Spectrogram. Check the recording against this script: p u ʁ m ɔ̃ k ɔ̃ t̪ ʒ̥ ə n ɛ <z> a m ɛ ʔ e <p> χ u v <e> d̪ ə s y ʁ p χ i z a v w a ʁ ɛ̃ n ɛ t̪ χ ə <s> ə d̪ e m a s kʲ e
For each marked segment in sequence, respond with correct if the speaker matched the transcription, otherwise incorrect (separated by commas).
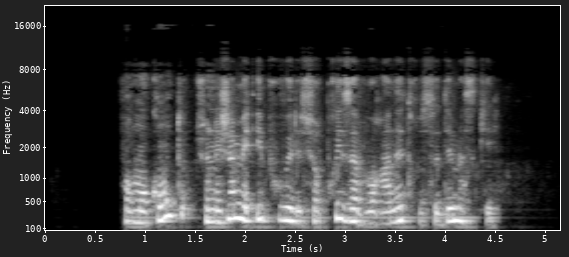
incorrect, correct, correct, correct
